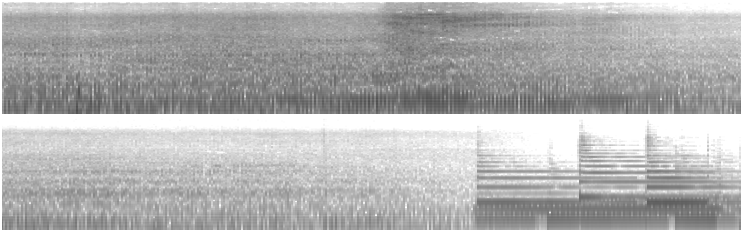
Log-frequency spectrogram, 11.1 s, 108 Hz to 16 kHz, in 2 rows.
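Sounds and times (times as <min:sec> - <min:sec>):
passing vehicle road noise: 0:00.0 - 0:09.0.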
